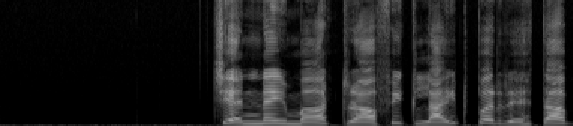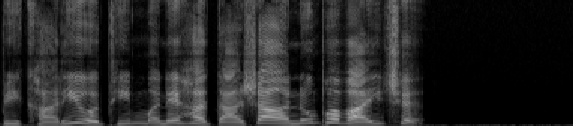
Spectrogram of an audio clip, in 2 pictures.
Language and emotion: Gujarati, sad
